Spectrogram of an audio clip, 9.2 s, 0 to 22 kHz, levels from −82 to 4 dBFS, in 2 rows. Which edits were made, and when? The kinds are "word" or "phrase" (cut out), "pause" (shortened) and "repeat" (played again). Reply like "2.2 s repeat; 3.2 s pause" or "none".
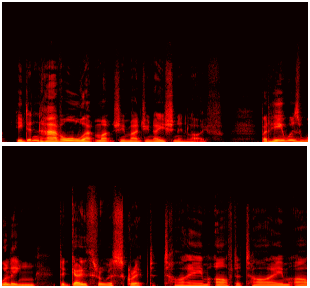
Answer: none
